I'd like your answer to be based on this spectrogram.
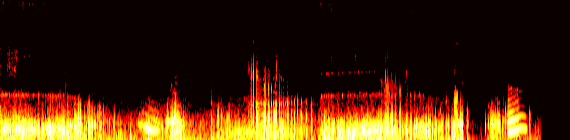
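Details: Long, loud gurgling rumbles with squeaky, rising and falling tones: ordinary stomach growling from gas and fluid moving through the gut.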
